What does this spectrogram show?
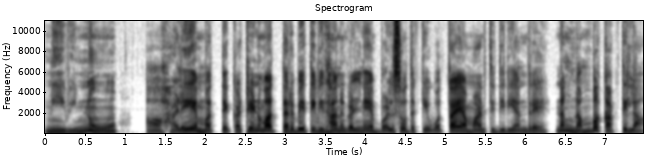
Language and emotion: Kannada, disgusted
